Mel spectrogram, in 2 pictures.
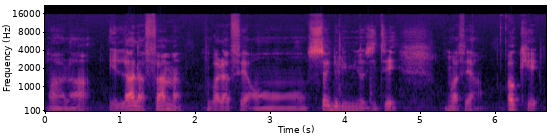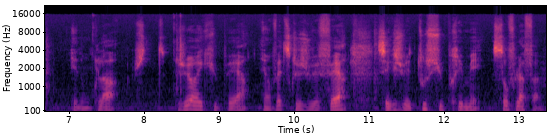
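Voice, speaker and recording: A man hosting a screen-recorded software tutorial, thinking aloud and narrating each click with fillers, speaking into a desk mic at his computer. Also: lowish voice, measured pace, vocal fry, slight background noise.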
